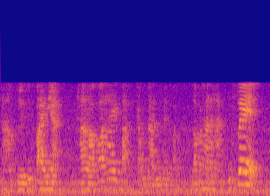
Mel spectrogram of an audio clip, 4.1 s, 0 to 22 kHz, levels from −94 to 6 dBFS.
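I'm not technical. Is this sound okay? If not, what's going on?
Yes, nothing stood out as wrong when listening to this speech recording.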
